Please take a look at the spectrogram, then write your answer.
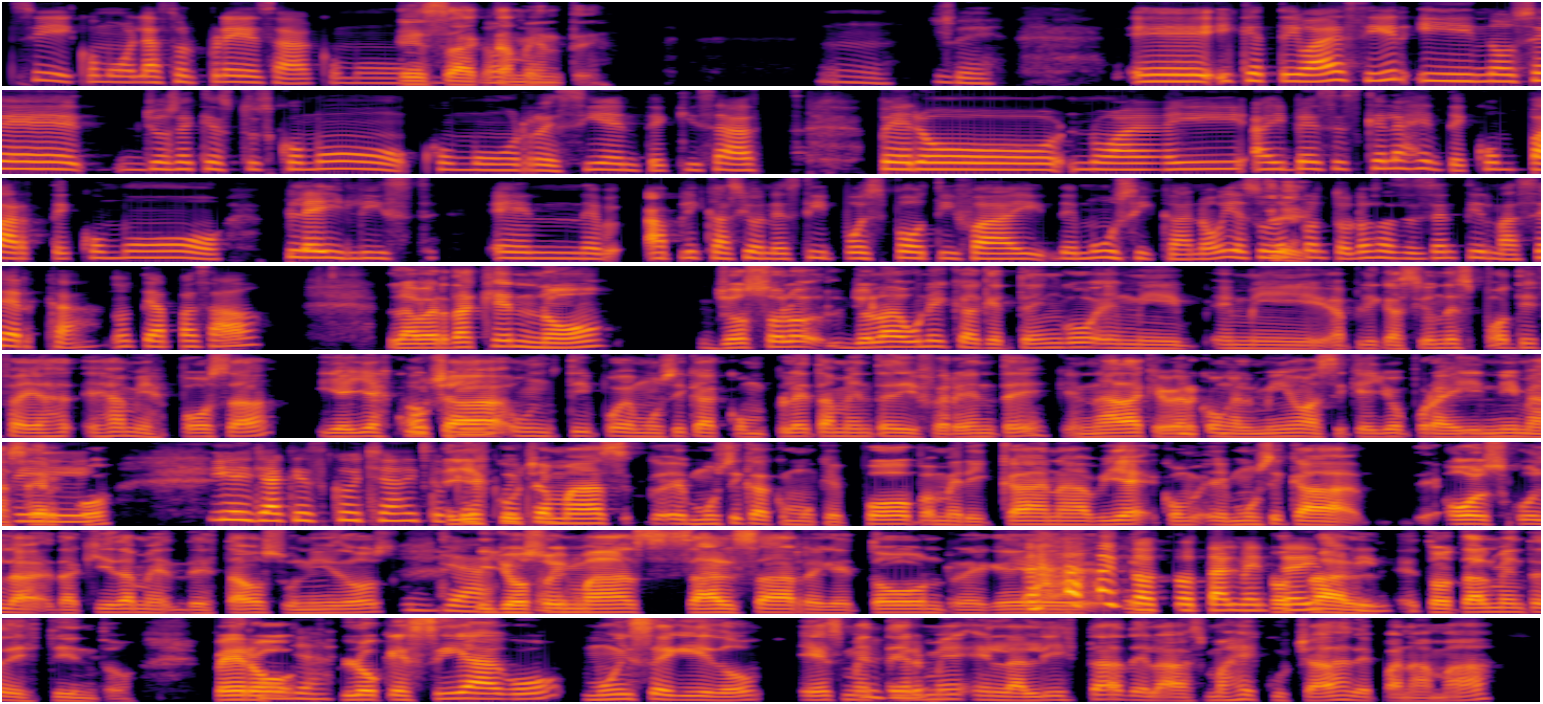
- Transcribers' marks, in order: other background noise; other noise; laugh
- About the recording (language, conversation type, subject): Spanish, podcast, ¿Cómo mantienes amistades a distancia?
- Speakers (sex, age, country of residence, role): female, 35-39, Italy, host; male, 30-34, United States, guest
